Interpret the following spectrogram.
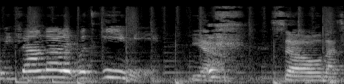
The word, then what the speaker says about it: Eimmie: I thought it was Emmy, you thought it was Eimmie, we found out it was Eimmie.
